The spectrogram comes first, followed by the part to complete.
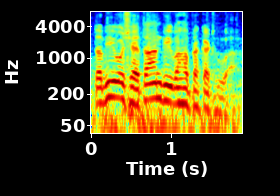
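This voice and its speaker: Male horror narrator over loud music. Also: normal speed. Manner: steady, dramatic storytelling, drops low at grim moments. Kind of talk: scripted horror story narration.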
